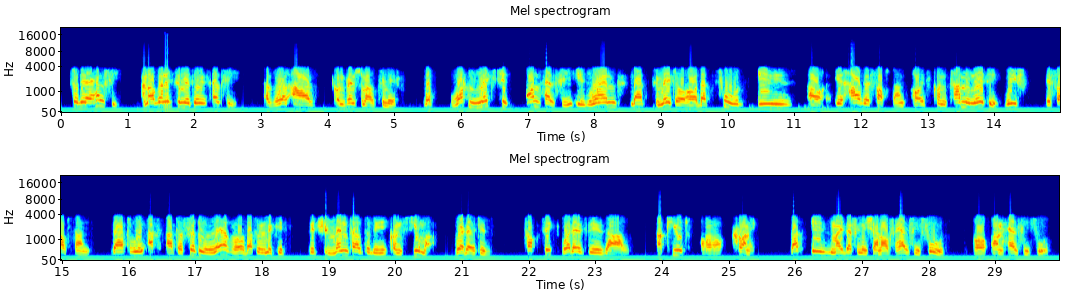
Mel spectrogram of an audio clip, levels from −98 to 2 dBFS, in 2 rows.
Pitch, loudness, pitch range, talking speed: 155 Hz, -25 LUFS, 130-195 Hz, 145 wpm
